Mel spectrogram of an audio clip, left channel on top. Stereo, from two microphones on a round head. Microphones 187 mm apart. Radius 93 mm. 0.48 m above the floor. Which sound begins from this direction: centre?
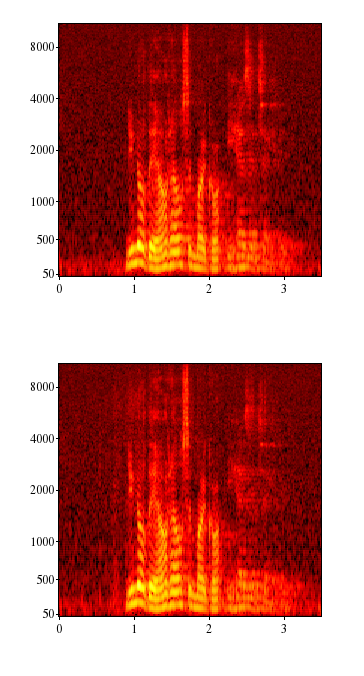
A man speaking, at 0.9 s.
